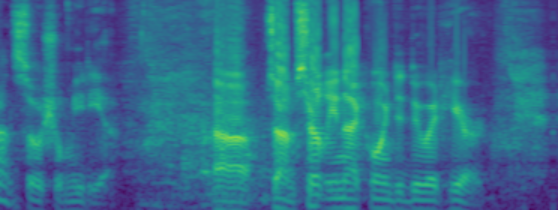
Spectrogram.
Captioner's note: attendees laughing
